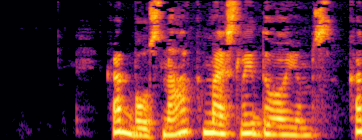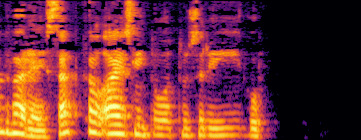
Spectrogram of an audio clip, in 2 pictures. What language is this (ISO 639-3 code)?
lav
